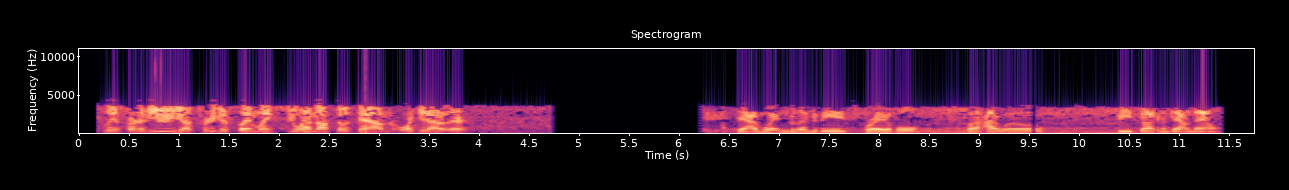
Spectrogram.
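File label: Incident Tac 1, Scanner audio recording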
